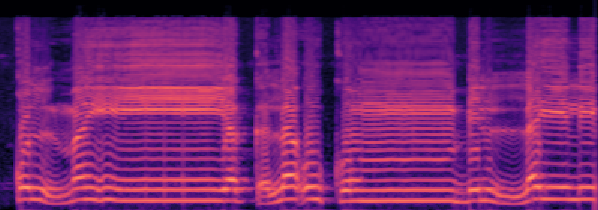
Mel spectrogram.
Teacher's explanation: यहाँ देखें वाव के ऊपर एक हमज़ा है, तो इस वाव को नहीं इस हमज़ा को पढ़ेंगे यक्लउकुम। यहाँ मीम साकिन के बाद बा है, यहाँ पर इख्फाए शफवी का कायदा लगेगा, यानी यहाँ पर भी गुन्ना करेंगे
